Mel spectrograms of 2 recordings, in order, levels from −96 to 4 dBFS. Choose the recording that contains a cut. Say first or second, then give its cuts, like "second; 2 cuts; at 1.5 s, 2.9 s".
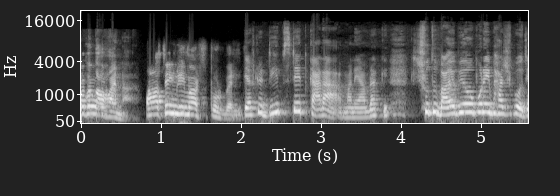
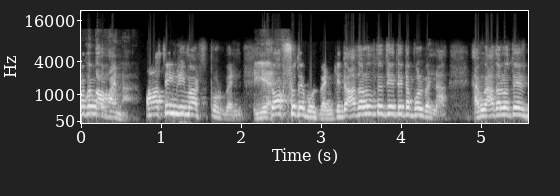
first; 1 cut; at 2.0 s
